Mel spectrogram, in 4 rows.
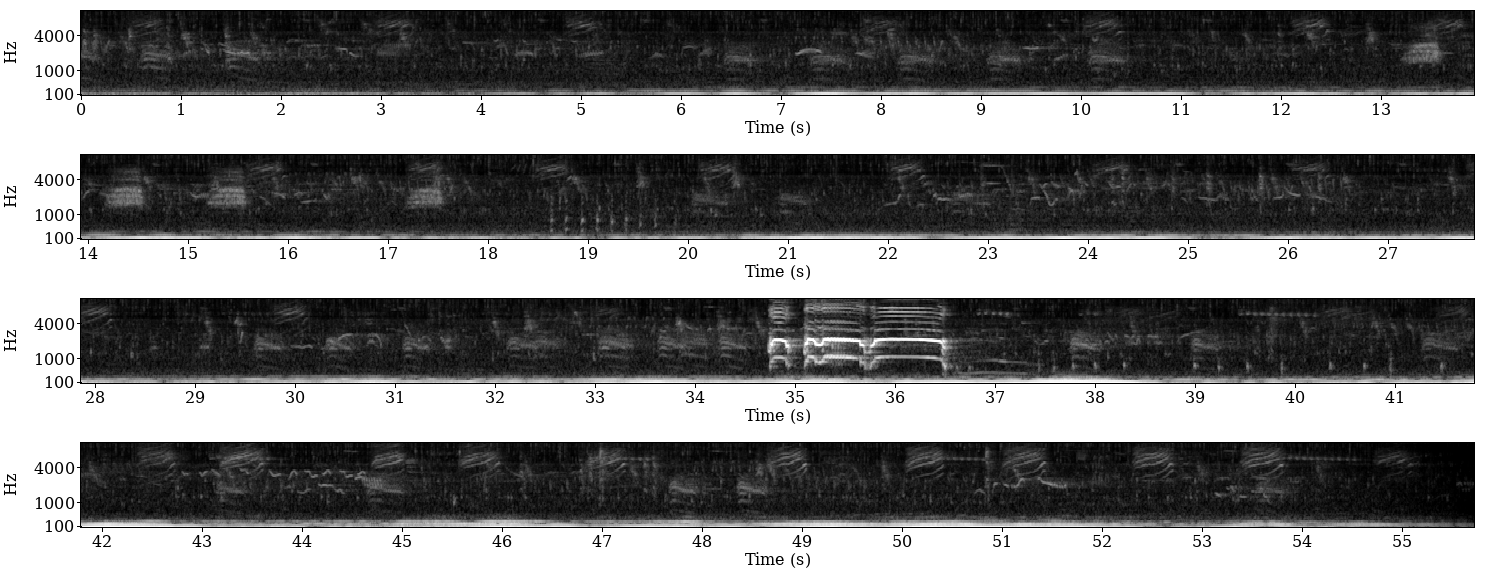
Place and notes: Vinarje, Maribor - village ambience
a cock, his distant colleague, flowing water, a man is testing his chainsaw, then the sound of a plane fills the valley.
(SD702 AT BP4025)
Maribor, Slovenia, 31 May, 10:15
